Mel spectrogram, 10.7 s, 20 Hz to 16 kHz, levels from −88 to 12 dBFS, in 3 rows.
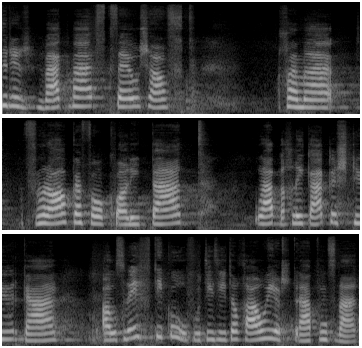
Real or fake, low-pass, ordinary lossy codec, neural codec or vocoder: fake; 14.4 kHz; none; codec, 44.1 kHz, 2.6 kbps, DAC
